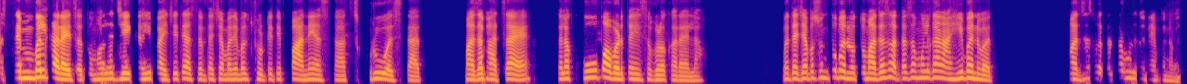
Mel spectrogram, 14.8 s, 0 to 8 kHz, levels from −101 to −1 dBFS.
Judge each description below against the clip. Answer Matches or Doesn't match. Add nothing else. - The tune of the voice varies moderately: Matches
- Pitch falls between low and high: Doesn't match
